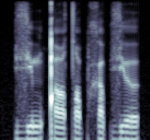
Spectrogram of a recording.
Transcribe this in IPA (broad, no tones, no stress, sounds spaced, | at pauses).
zʲ e m ǃ a tˤ a p x a p zʲ ə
